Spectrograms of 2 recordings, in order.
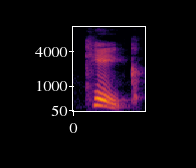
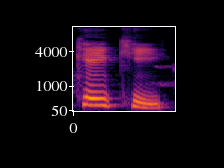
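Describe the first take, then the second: First: The word ends on the k, no vowel after. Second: A vowel sound is added after the final k. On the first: The speaker calls it right. "você vai falar só cake. O E, ele não é emitido aqui" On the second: The speaker calls it wrong. "Você não vai falar cake"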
